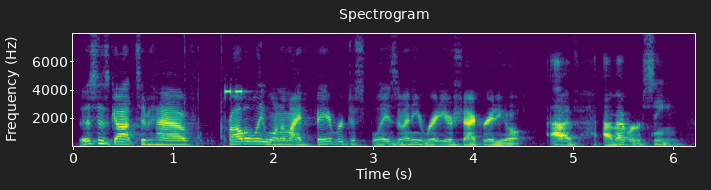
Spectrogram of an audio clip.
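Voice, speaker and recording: A man's voice: fairly high pitch, steady tone, moderate pace, bright, forceful tone. A man hosting a casual show-and-tell in his room at home, talking in an informal, earnest hobbyist way. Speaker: video host showing a weather radio collection.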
